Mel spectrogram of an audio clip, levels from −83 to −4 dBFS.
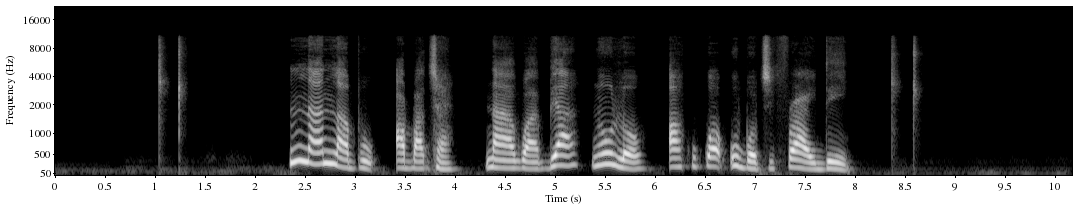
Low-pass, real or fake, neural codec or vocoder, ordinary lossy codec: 10.8 kHz; fake; codec, 16 kHz in and 24 kHz out, 0.9 kbps, LongCat-Audio-Codec, four codebook decoder; none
